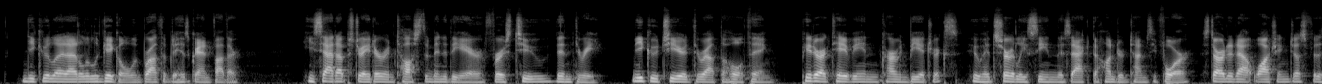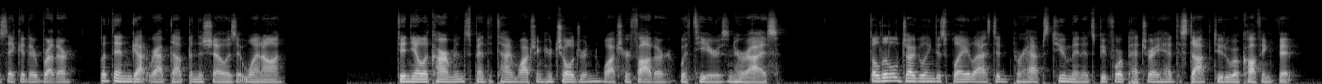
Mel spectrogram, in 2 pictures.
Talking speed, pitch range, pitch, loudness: 235 wpm, 105-125 Hz, 115 Hz, -21 LUFS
